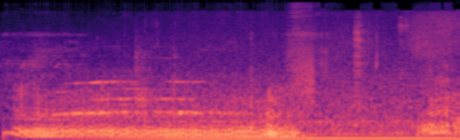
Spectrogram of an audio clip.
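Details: Angry domestic cat meowing to scare off rats, opossums and other cats; a steady, low, drawn-out growling yowl with a faint high whine above it and a constant low hum underneath.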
